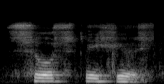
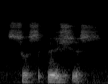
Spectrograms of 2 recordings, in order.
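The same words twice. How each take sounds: First: Very slow suspicious; drawn out. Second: Muttered. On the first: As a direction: stretch every syllable. Drawn-out gag word. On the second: Quiet gag word. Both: Pretend.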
